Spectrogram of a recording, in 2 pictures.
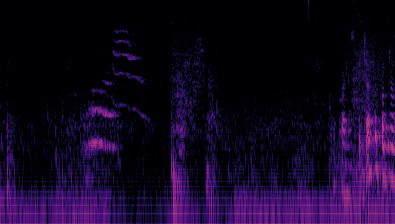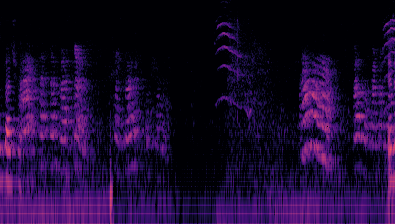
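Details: Kittens in a big house shared with many pets and exotic animals, just fed and playing instead of sleeping, give bursts of high, arching, harmonic meows, several in quick succession, amid Russian speech and occasional indoor thumps.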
